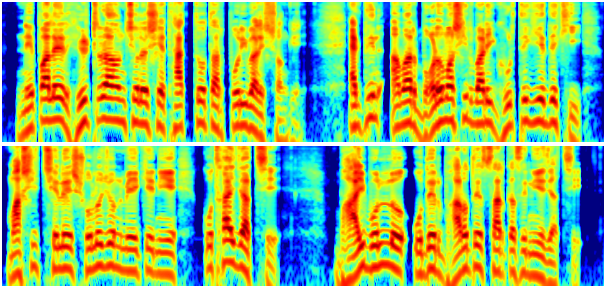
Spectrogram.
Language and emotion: Bengali, neutral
